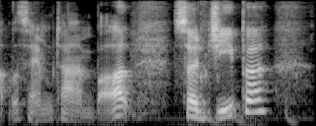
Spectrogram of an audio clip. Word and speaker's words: Sergipe: the same time, but Sergipe, I guess it's actually Sergipe, right, in Portuguese. I don't know. I always thought it might be Sergipe, but I guess not.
